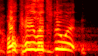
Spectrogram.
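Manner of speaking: high, loud, instant U-turn; sudden eagerness. Acted. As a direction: burst out gung-ho and willing. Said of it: "a radical reversal".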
